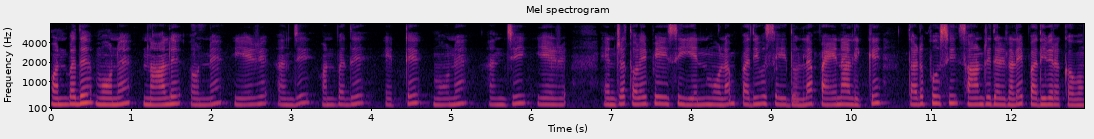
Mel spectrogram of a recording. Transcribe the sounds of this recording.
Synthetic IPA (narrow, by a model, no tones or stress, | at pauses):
ɔnbɐðɯmuːnɯnaːlɯɔnːɯeːɻɯɐɲd͡ʒɯɔnbɐðɯ | ɛʈːɯmuːnɯ | ɐɲd͡ʒɯeːɻɯ | ɛndrɐt̪ɔlɐɪpːeːsiɛnmuːlɐmpɐðɪʋɯsɛjðɯɭːɐpɐjɐnaːlɪkːɯ | t̪ɐɽɯpːusisaːndrɪðɐɾɣɐɭɐɪpːɐðɪʋɪɾɐkːɐʋɯm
